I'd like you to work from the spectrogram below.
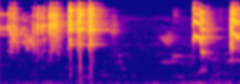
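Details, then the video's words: Tame lovebirds give a rapid cluster of shrill, scratchy high chirps, then a pause and two more harsh squeaks. "Love birds Sounds | lovebirds chirping sounds| parrot beautiful sounds"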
